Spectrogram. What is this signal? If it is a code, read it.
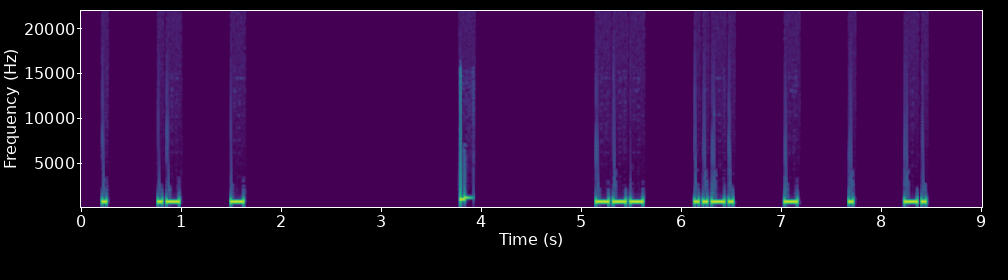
Morse code, heard as a keyed tone, about 28 wpm, spaced as for 13 wpm, 690 Hz. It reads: EAT OFTEN
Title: 4x Character Spacing - Top 500 Words - 28wpm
